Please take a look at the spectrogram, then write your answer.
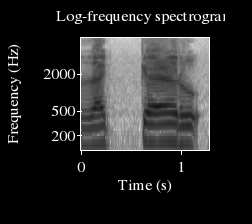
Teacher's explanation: Hukumnya ru tebel karena barisnya di atas. Saya zakkaru ronya tebel, tafkhim.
